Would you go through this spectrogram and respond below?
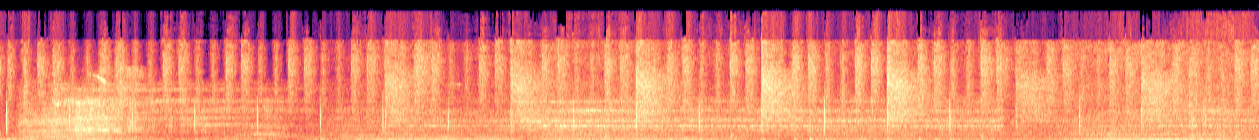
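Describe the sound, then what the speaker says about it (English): A Pontiac car approaching over a steady engine roar with tire squeal, sounding fast and close, with sustained engine tones building through the scene. "Pontiac's coming."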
